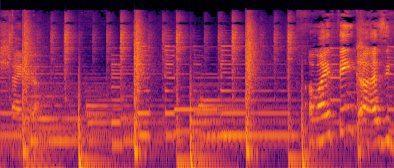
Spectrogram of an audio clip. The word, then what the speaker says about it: Ciairha: I'm so it's a weird spelling it's spelled as c-i-a-i-r-h-a but it's pronounced as shyra um I think as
